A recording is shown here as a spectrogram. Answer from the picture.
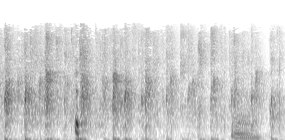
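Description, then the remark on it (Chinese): An audience claps their hands in a dense, steady burst of applause that keeps going for a few seconds, with a brief vocal sound or two rising faintly over the clapping. “你看这样赞不赞？拍手。”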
